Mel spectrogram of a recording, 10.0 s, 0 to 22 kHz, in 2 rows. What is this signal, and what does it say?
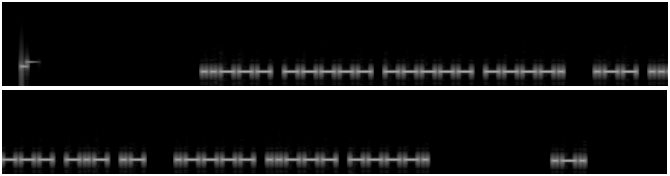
Morse code, heard as a keyed tone, about 36 wpm, 700 Hz. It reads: 2009 W2KA 129 R
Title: Worked All Europe DX Contest - QTC Exchange - 35wpm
